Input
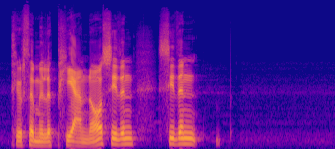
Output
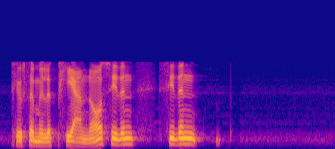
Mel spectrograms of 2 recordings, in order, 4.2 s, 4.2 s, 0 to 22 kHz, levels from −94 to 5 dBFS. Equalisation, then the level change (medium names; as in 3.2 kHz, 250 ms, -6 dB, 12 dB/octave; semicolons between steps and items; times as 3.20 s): brick-wall FIR low-pass 3.9 kHz; peaking EQ 280 Hz +12.5 dB 1.5 oct; -4.0 dB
